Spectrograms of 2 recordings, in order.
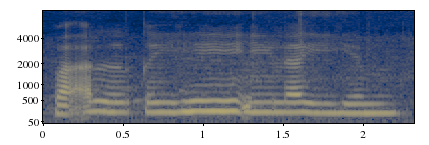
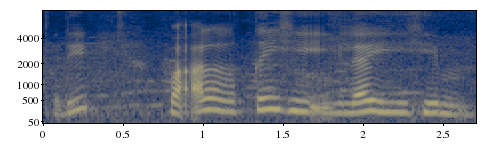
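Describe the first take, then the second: First: The h has a lengthened i vowel. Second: The h has a short i vowel. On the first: "mengkasrahkan haknya dengan silah, ya, dengan silah artinya dengan mad, bacanya panjang" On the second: "mengkasrahkan haknya tanpa silah"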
